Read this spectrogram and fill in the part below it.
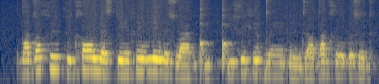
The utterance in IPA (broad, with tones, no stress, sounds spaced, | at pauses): dˤ ʉ˧ d ɔ˥ x ʉː˥ k ʉ˧ d x ɔː˥ w ɜ˧ z k eː˧ f ẽ˥ w lː e˥ w ø˧ s w aː˩ ǃʼ i˩ ʔ ǃʼ i˧ x ʉ˥ fʲ ɔ̃˥ ʔ d ɹ ẽː˧ f ẽː˩ d ɹ ʉ˩ dˤ a˥ d x ʊː˧ ʔ ʊ˧ z ʊ˩ d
